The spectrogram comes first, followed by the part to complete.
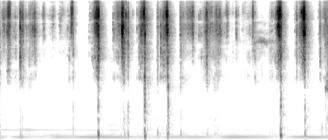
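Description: Tarot cards being handled and shuffled: a dozen or so sharp, irregular card snaps and flicks.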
